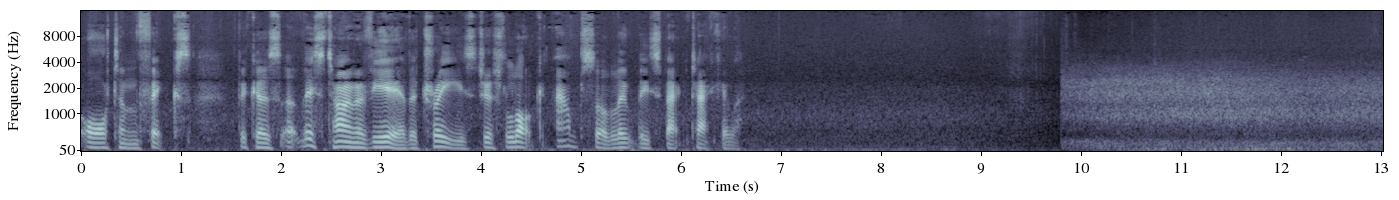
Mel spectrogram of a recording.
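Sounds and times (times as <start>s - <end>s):
speech: 0.0s - 6.7s
rumbling roar of road traffic: 9.8s - 13.0s.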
